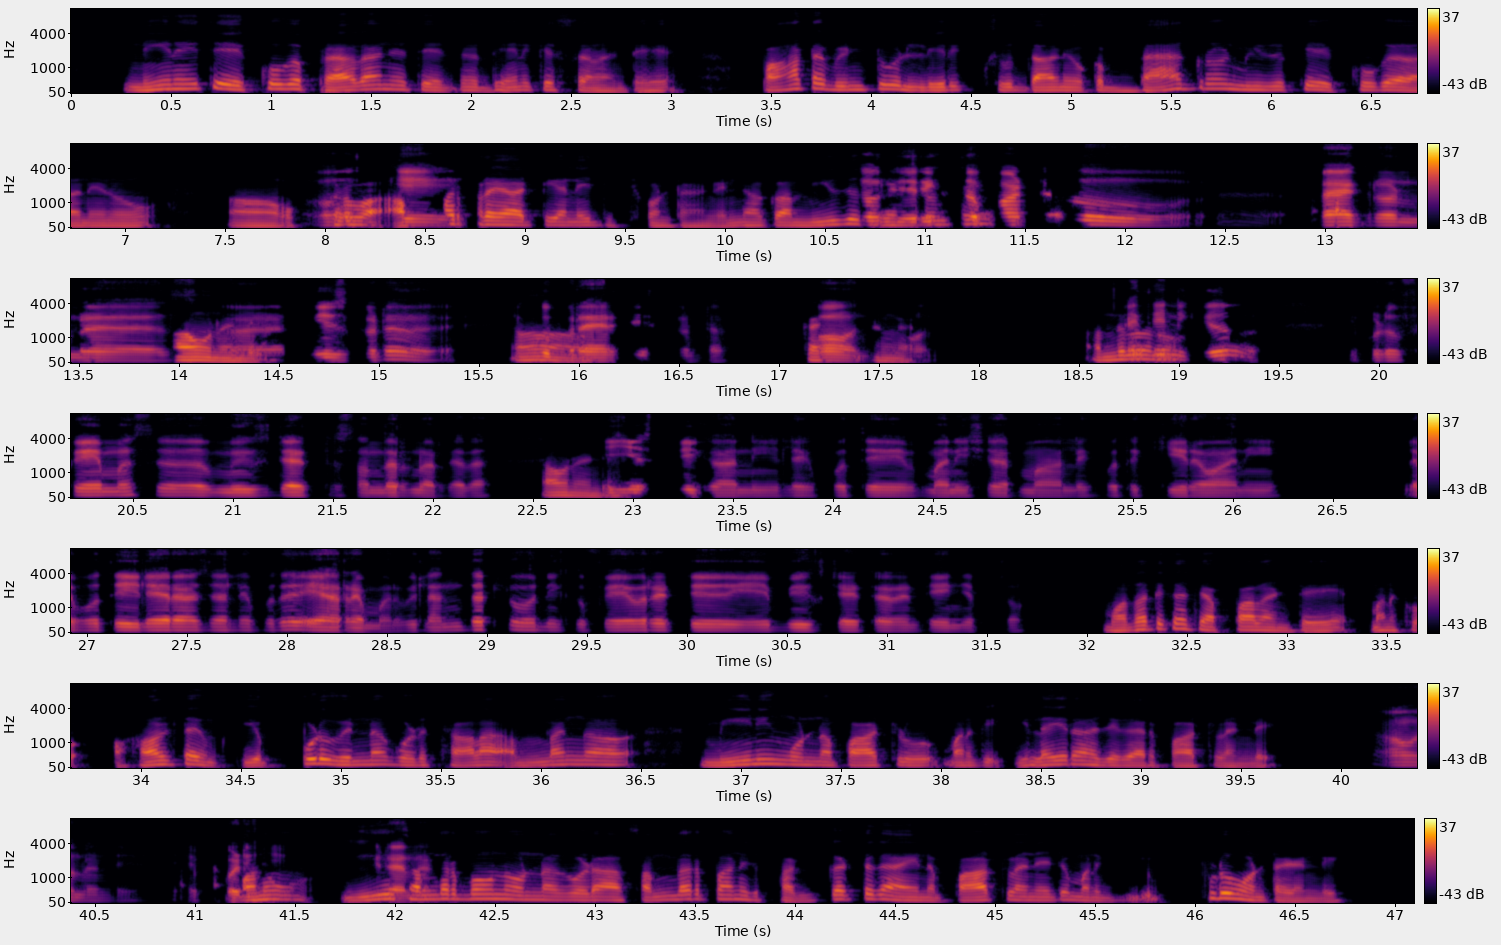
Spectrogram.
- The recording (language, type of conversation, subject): Telugu, podcast, షేర్ చేసుకునే పాటల జాబితాకు పాటలను ఎలా ఎంపిక చేస్తారు?
- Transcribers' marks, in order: in English: "బ్యాక్‌గ్రౌండ్"; in English: "అప్పర్ ప్రయారిటీ"; tapping; in English: "మ్యూజిక్"; in English: "సో లిరిక్స్‌తో"; other background noise; in English: "మ్యూజిక్"; in English: "ప్రయారిటీ"; in English: "మ్యూజిక్ డైరెక్టర్స్"; in English: "మ్యూజిక్ డైరెక్టర్"; in English: "ఆల్ టైమ్"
